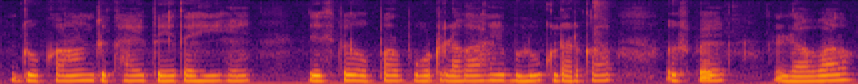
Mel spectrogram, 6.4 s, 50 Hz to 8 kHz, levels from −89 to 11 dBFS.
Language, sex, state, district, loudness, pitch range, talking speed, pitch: Hindi, female, Rajasthan, Jaipur, -17 LUFS, 180-190 Hz, 150 wpm, 185 Hz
